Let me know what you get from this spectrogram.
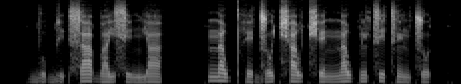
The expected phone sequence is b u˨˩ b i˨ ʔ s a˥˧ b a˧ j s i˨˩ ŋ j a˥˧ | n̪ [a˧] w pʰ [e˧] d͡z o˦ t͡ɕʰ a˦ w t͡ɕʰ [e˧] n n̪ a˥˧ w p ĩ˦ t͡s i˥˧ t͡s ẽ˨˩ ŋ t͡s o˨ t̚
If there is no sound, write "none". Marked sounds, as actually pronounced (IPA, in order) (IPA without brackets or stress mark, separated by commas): a˥˧, e˨˩, e˧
